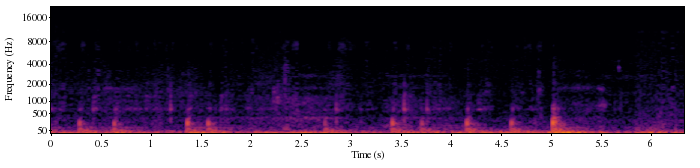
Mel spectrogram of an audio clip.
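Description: Marker pen writing on a whiteboard: a string of faint, short strokes.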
